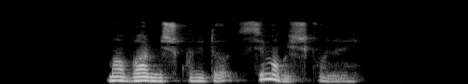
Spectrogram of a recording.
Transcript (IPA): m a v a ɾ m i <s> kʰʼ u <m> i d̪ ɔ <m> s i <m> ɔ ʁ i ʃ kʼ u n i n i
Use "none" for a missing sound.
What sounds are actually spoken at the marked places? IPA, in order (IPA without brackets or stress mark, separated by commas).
ʃ, n, none, m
